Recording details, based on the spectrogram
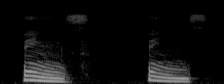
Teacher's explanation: you raise the back of your tongue lock the air and don't release it through the mouth but through the nose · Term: NG sound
